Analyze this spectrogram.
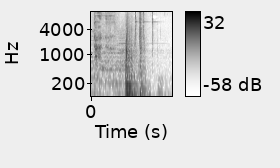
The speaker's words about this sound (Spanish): Scrooge cerró la ventana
